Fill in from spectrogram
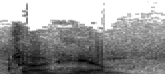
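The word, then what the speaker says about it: Jon Hamm: And my guest today is John Hamm.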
